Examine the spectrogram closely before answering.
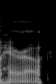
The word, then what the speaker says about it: HARO: Well, it's because HARO as a brand, like, if you're in public relations, if you're in journalism, you know HARO, and you might pronounce it Haro or Haro, but I think that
